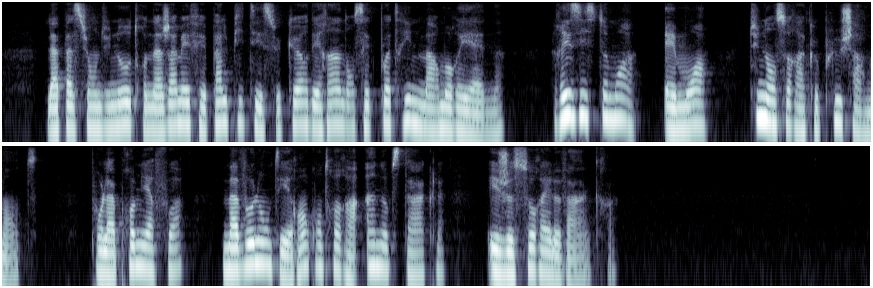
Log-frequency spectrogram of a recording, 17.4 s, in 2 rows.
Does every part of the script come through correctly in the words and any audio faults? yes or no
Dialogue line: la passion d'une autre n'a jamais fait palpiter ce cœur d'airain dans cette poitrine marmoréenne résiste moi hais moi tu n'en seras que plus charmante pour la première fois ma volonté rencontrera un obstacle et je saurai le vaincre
yes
